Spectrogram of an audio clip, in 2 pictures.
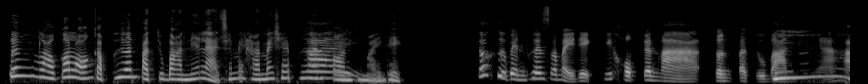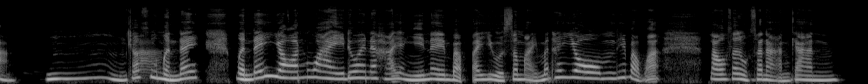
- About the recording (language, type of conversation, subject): Thai, podcast, เพลงอะไรที่ทำให้คุณนึกถึงวัยเด็กมากที่สุด?
- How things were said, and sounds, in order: none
